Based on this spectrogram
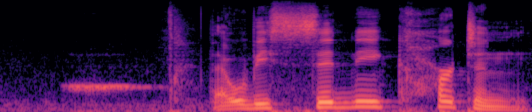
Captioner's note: alarm echoes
